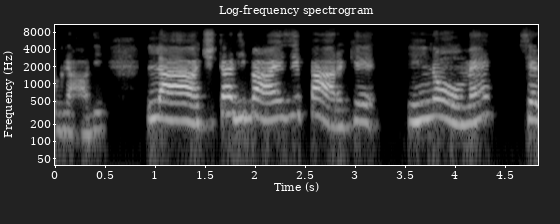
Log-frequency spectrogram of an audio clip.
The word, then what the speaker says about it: Boise: Allora, questa mappa è una mappa della città di Boise, si pronuncia Boise, perché pare che siamo praticamente nella parte nord-occidentale degli Stati Uniti che confina col Canada.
